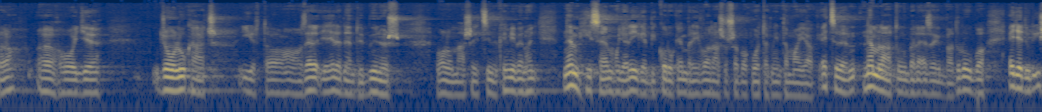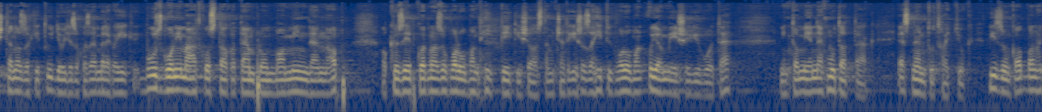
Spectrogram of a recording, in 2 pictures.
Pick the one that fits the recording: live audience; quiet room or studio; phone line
live audience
